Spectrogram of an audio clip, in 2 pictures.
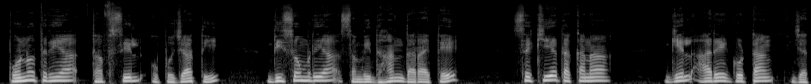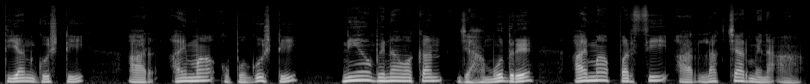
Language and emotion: Santali, neutral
